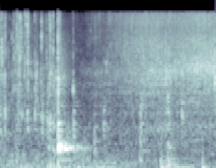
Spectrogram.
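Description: A block of butter sizzling in hot olive oil in a pan as it starts to melt and foam, the sizzle building louder across the two seconds after a few small clicks as it goes in.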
